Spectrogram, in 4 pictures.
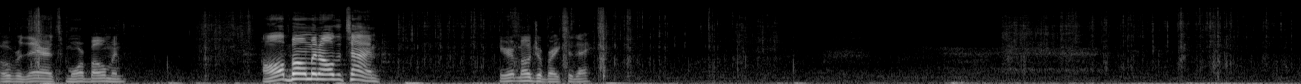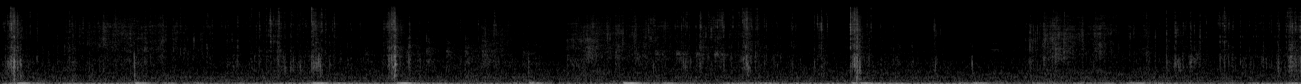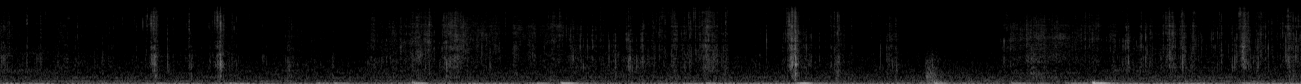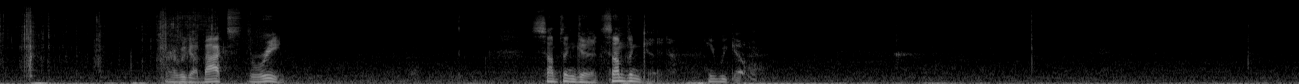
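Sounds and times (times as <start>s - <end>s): plastic wrappers crinkling and tearing: 0.0s - 8.0s, 10.0s - 35.2s, 36.0s - 41.6s.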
